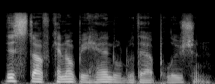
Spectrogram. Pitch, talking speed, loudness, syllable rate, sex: 105 Hz, 195 wpm, -20 LUFS, 6.0 syllables/s, male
